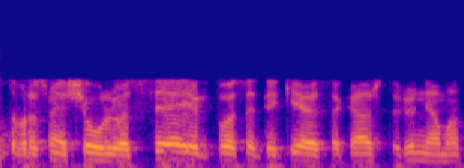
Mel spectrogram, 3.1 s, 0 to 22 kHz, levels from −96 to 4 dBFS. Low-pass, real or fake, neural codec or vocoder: 3.6 kHz; fake; vocoder, 44.1 kHz, 128 mel bands, Pupu-Vocoder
